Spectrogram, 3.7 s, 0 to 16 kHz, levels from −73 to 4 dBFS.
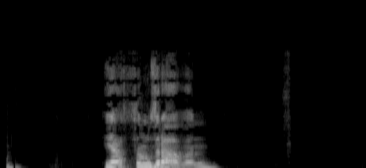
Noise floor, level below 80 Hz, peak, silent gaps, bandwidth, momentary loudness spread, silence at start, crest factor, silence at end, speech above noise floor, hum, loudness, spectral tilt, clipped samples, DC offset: -77 dBFS; -74 dBFS; -4 dBFS; none; 11.5 kHz; 16 LU; 0.05 s; 20 dB; 1.5 s; 56 dB; none; -21 LUFS; -4.5 dB/octave; under 0.1%; under 0.1%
